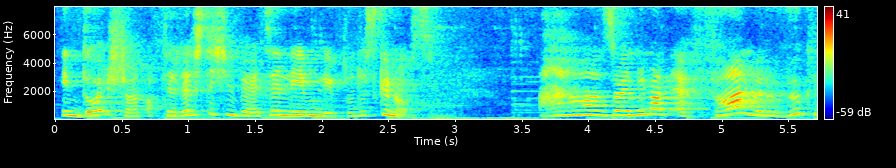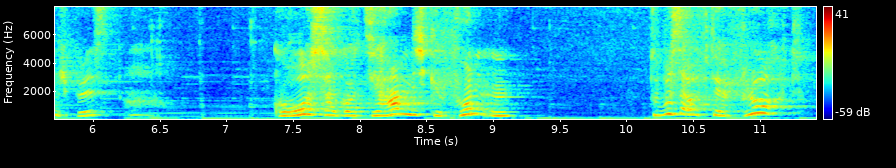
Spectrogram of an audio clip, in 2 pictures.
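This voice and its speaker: A woman's voice: high voice, moderate pace, a little mellow, lightly acted. A woman playing a bitter vengeful young woman. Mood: furious. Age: young adult. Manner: cold, accusing, cutting. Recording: echoey room with music behind.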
